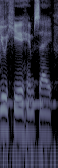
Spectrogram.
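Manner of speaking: ordinary talk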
